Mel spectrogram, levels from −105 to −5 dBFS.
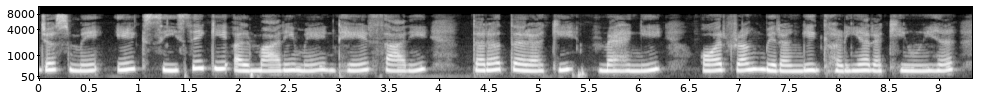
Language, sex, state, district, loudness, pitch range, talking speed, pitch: Hindi, female, Jharkhand, Palamu, -13 LUFS, 250-285 Hz, 120 wpm, 260 Hz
